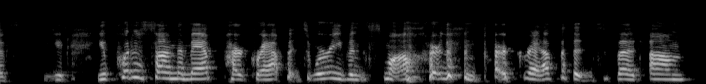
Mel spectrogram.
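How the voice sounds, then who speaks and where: A woman speaks at a fairly slow pace with fairly high pitch. Her tone is bright and sharp, with ordinary pitch variation. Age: 70s. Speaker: webinar attendee. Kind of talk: webinar discussion.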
